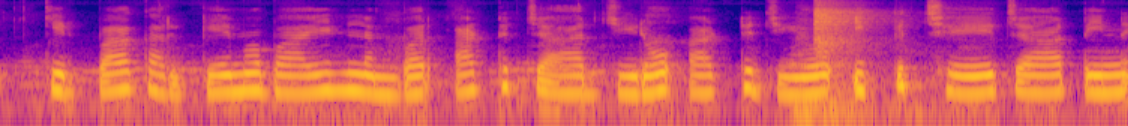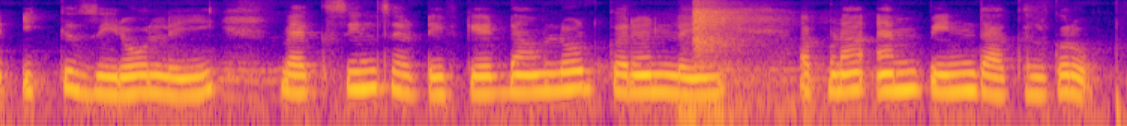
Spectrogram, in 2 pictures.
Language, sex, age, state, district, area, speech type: Punjabi, female, 18-30, Punjab, Rupnagar, urban, read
